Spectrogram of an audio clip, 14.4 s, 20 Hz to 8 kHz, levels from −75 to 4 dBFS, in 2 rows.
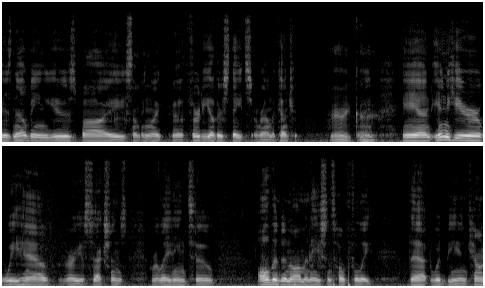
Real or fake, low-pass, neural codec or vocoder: real; 7.2 kHz; none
